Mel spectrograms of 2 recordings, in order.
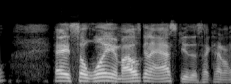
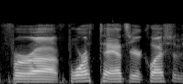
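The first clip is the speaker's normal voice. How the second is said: normal talking voice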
